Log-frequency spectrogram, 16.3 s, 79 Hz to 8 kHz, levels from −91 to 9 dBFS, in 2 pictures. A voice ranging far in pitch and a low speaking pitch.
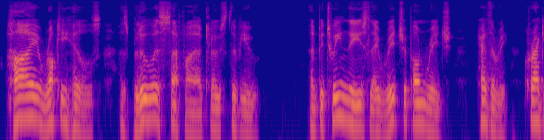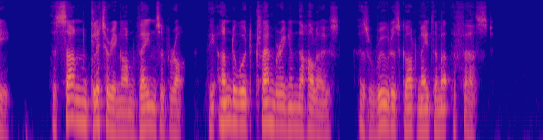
No: average, 5.0 semitones; low, 120 Hz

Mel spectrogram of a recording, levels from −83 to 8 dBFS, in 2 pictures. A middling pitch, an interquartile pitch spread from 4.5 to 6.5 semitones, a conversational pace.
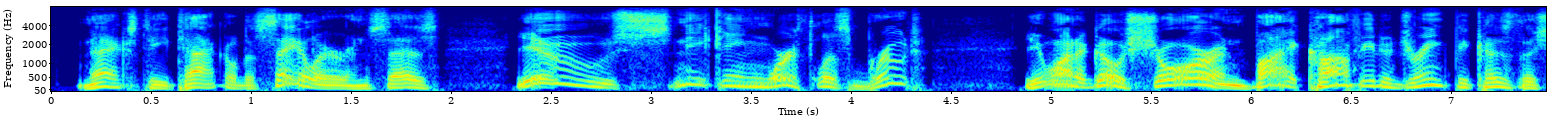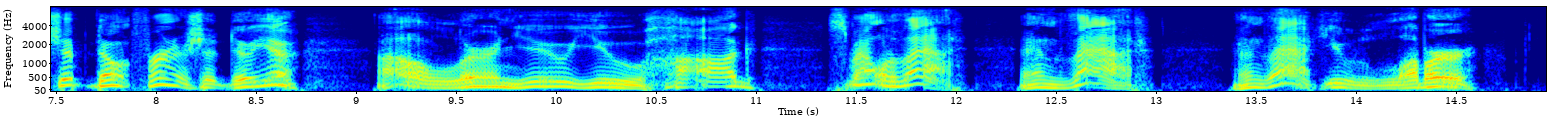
Yes: medium, 145 Hz; wide, 5.6 semitones; average, 165 wpm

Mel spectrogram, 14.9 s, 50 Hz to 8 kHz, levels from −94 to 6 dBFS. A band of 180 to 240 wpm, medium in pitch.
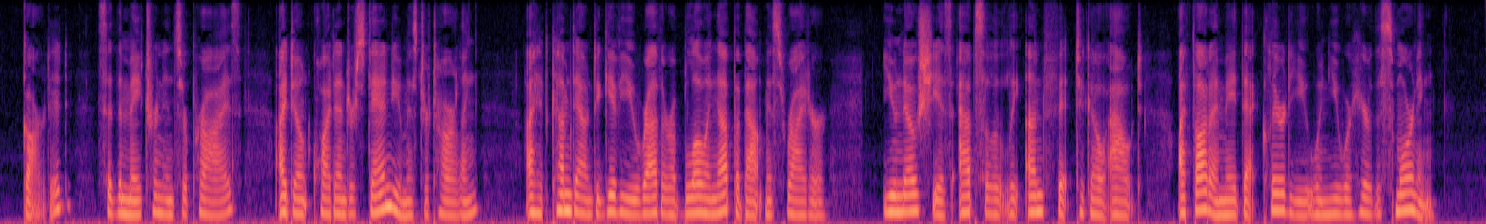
Yes: average, 200 wpm; medium, 150 Hz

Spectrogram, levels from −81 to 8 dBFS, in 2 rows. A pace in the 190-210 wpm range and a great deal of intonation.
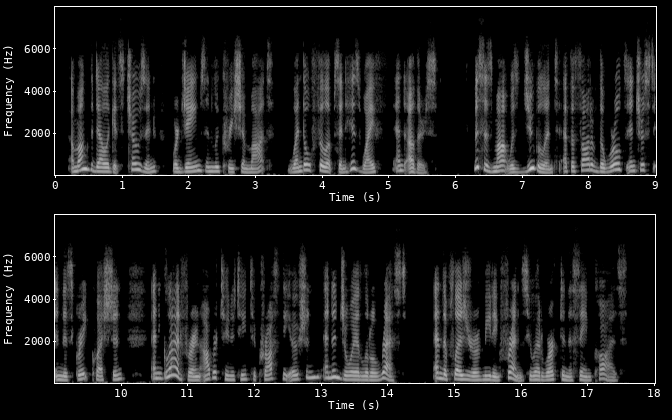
Yes: average, 195 wpm; wide, 5.7 semitones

